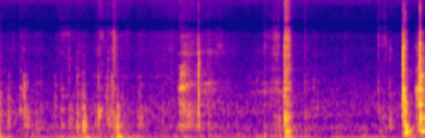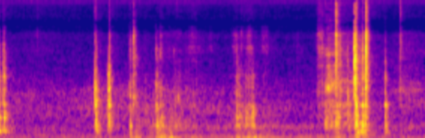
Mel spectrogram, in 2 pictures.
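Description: Scattered light clicks and knocks of a tool and parts being worked inside a stripped car door while the wing mirror's mounting nuts are fitted and tightened, with a cluster of sharper clicks about ten seconds in.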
